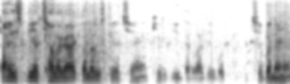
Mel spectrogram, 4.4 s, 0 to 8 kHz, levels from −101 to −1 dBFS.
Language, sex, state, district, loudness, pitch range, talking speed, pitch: Hindi, male, Uttar Pradesh, Deoria, -21 LUFS, 115-130 Hz, 150 wpm, 120 Hz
